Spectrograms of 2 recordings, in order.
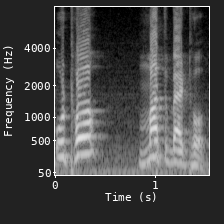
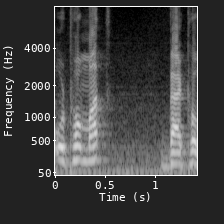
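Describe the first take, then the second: First: The pause comes after 'uttho'. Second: The pause comes after 'mat'.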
